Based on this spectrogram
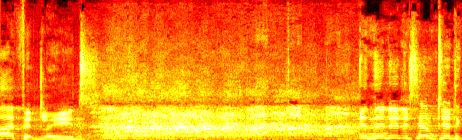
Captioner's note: audience laughing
